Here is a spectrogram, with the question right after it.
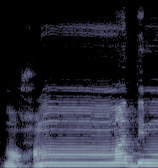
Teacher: میم مشدد میں غنہ بھی کیا جا رہا ہے اور تنوین میں بھی غنہ کیا جا رہا ہے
